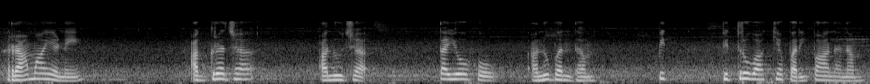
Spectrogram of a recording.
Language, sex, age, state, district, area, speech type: Sanskrit, female, 30-45, Andhra Pradesh, Chittoor, urban, spontaneous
